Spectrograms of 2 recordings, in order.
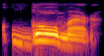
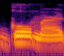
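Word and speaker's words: Gomer: a wife know so he went and took Goomer g o m e r the daughter of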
